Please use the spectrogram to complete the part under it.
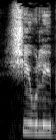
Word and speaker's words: Shivali: So, I like to introduce myself as Shivali Banerjee. That's three syllables, but often pronounced as two, so people call me Shuli, and that's cool too.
